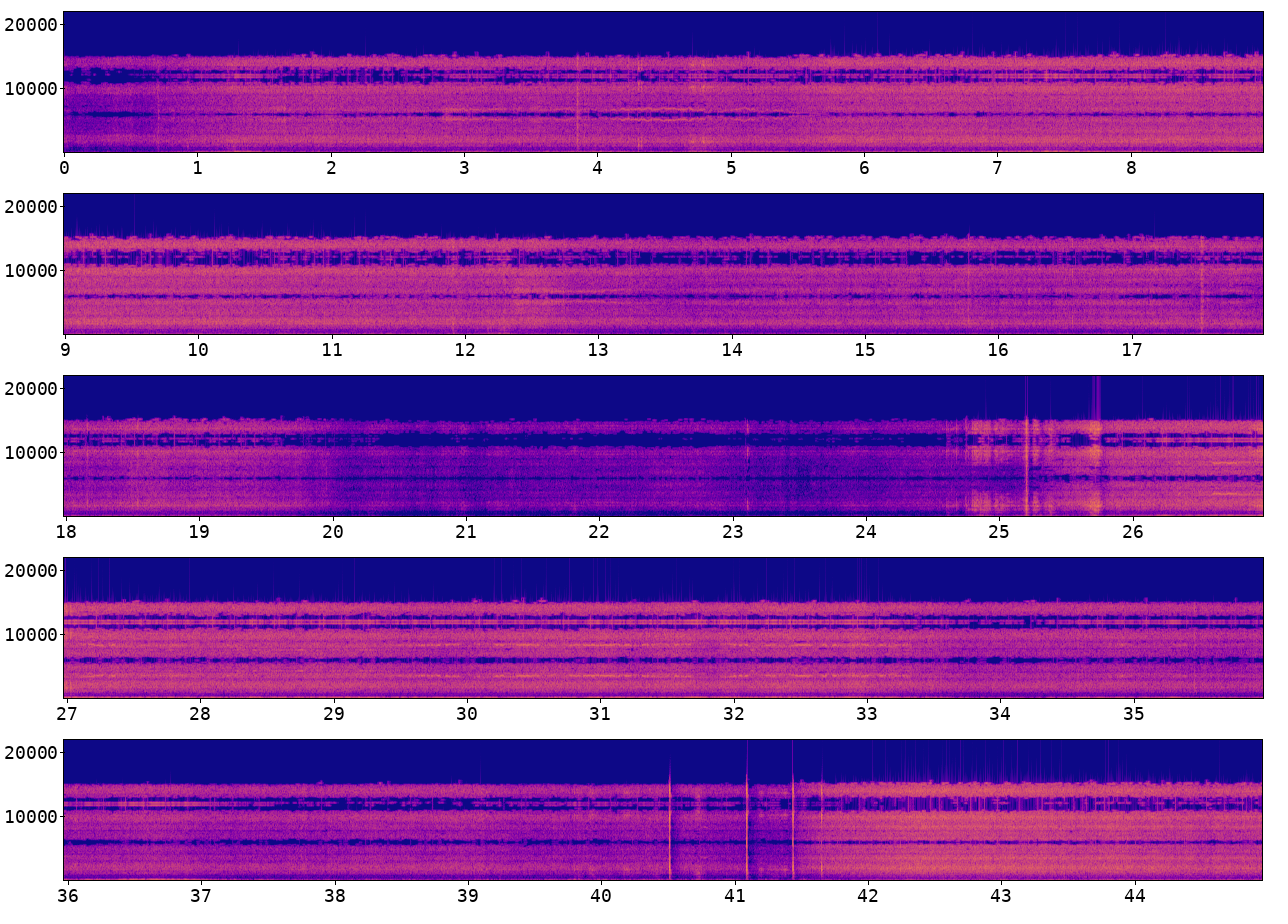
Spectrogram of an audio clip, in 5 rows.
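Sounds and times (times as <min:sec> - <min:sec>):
wind buffeting microphone: 0:25.1 - 0:44.9
skis hissing on snow: 0:41.6 - 0:44.9.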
